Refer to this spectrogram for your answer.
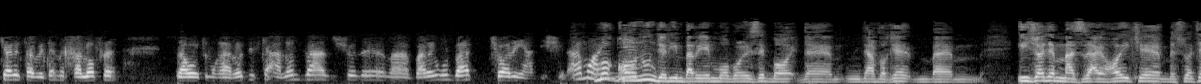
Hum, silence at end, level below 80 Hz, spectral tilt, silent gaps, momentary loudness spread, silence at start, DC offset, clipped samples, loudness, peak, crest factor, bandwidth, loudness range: none; 0 s; -52 dBFS; -6 dB/octave; none; 10 LU; 0 s; under 0.1%; under 0.1%; -16 LUFS; 0 dBFS; 16 dB; 9 kHz; 4 LU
